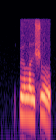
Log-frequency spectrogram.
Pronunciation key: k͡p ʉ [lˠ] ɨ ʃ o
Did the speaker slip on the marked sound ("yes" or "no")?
no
